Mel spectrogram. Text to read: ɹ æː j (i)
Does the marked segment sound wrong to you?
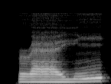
yes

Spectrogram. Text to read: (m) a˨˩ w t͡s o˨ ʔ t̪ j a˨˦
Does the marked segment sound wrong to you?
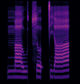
no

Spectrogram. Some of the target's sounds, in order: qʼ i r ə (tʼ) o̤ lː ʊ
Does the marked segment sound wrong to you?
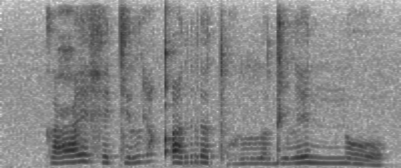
no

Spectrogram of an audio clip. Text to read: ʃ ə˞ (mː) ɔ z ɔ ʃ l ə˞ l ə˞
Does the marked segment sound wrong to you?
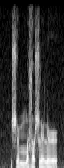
no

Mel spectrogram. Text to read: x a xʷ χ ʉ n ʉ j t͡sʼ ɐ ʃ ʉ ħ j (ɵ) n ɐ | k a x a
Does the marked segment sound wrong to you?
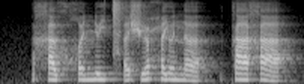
no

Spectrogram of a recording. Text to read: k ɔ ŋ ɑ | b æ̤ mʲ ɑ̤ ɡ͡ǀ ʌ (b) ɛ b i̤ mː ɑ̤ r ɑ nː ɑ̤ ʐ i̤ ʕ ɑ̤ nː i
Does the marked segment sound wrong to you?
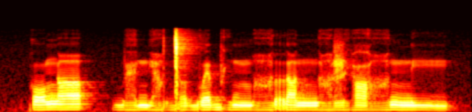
yes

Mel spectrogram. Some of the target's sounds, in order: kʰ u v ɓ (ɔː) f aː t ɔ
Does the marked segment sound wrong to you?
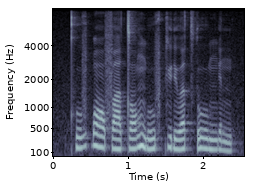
no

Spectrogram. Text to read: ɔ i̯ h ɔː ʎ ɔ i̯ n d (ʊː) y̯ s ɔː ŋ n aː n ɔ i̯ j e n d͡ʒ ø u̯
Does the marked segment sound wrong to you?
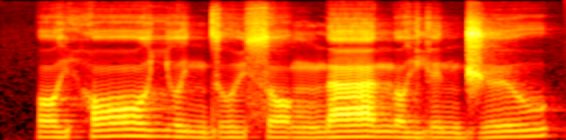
no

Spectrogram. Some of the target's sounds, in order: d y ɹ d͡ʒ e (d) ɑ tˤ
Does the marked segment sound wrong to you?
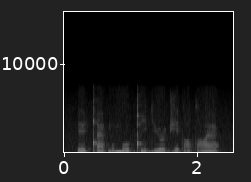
no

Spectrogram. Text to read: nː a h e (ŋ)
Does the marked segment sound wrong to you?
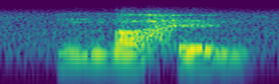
no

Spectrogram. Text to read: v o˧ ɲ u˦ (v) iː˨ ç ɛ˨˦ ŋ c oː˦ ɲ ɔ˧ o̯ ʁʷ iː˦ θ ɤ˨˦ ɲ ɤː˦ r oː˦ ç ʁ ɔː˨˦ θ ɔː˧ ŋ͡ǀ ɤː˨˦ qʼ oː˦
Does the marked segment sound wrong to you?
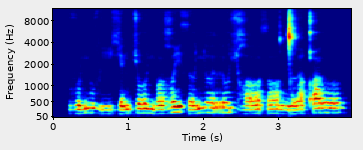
no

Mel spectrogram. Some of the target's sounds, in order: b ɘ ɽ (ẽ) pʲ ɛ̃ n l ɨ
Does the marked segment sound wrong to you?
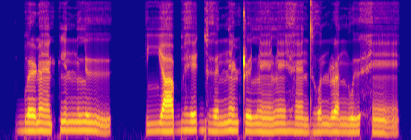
yes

